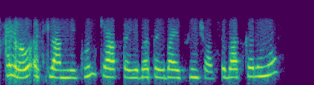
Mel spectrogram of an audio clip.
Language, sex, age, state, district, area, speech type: Urdu, female, 18-30, Uttar Pradesh, Aligarh, urban, conversation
